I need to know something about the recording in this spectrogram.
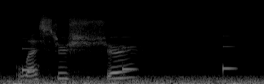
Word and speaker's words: Leicestershire: It's spelt Shire but sounds like Sure. Leicestershire?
